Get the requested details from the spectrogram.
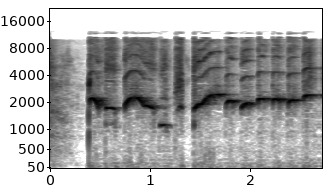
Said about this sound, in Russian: И вот э, я вожу с собой свистульки разные. Вот эту, например, мы купили на Родосе в Греции.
